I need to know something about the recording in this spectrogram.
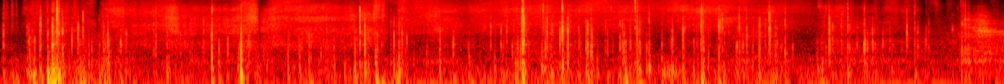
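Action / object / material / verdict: scrape / thin plastic ice cream wrapper / plastic / none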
